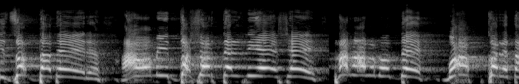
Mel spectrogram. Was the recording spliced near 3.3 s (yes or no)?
yes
